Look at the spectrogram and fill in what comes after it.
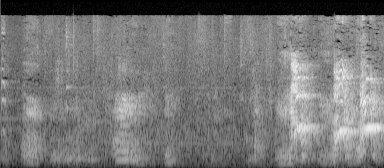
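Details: Labrador retriever puppies of a B litter at play, giving short gruff barks and growly yaps in scattered bursts, louder and brighter toward the end, with soft scuffling between calls.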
